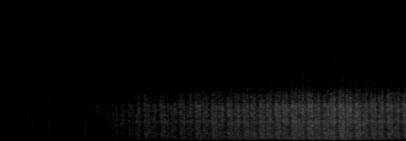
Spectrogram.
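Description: A machine running with a rapid clatter, fading in and growing steadily louder.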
